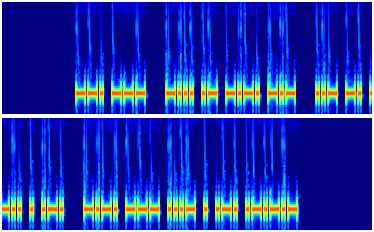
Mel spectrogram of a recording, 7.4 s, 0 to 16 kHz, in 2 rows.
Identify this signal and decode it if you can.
Morse code, heard as a keyed tone, about 40 wpm, 700 Hz. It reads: GO BACK UNDER COVER.
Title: Sentences from Top 1000 Words - Review Part 1 - 40wpm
